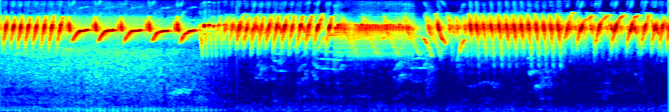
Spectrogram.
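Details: Canary singing continuously in captivity, high rapid trills and repeated chirping phrases running into long rolling tours, with low background noise at first that then fades out.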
